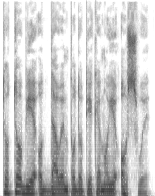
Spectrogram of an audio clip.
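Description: Brief: man doing an irate, scornful older father, raised deep voice, dry storybook read. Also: normal speed, breathy edge, no room sound. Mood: angry scornful. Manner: scornful, shouting.

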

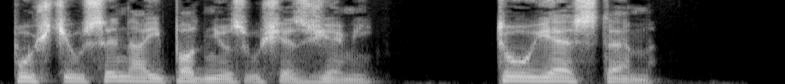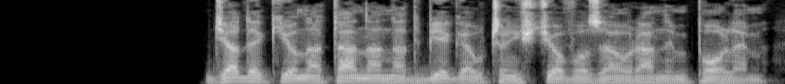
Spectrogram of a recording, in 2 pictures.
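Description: A man reading a story aloud as a steady narrator. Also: low voice, a little fast, few pauses, no room sound, studio quality.

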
